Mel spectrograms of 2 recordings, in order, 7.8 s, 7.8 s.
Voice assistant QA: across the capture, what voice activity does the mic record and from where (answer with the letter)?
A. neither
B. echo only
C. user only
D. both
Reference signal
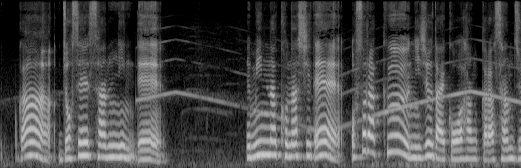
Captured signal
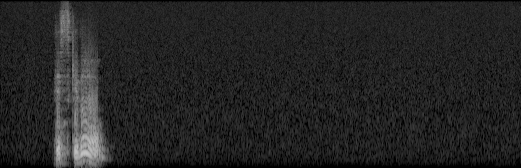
C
